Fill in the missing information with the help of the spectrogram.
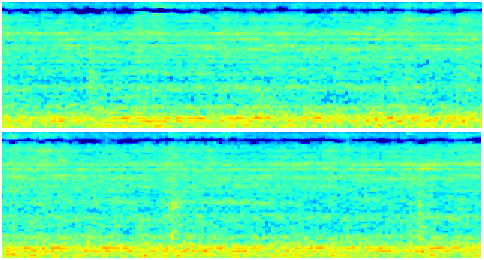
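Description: Covered hopper cars of a Union Pacific grain train rolling past at speed, a steady rumble and clatter of steel wheels on rail.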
